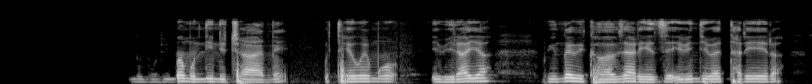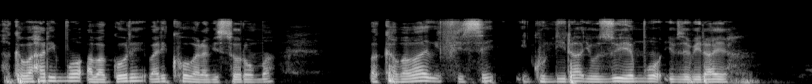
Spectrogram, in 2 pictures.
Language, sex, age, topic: Rundi, male, 18-24, agriculture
